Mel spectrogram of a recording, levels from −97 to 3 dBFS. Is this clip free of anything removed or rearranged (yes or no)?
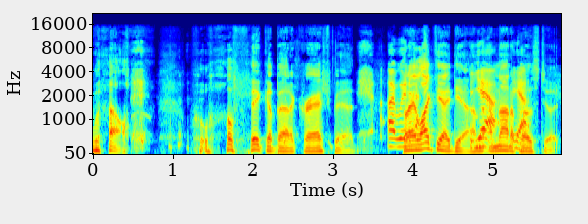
yes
